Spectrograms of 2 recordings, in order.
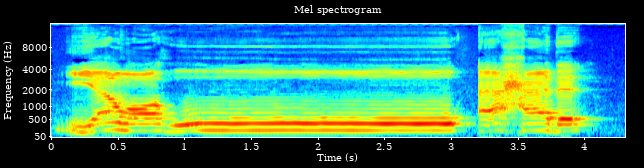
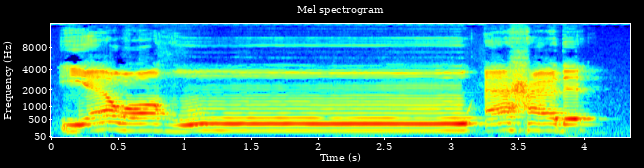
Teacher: This vowel called mad sila kubra. Basically, we extend it how many seconds? 4 seconds.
